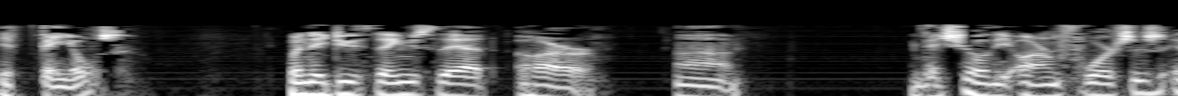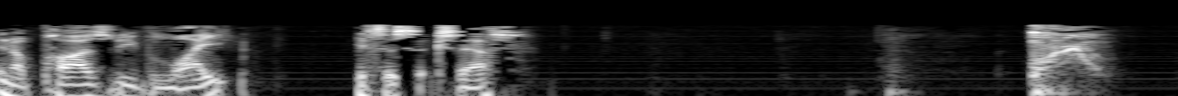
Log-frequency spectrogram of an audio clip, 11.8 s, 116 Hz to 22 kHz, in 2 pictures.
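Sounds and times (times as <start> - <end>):
speech: 0.2 - 0.8, 1.4 - 3.8, 4.6 - 8.6, 11.0 - 11.4
person coughing: 10.3 - 11.6.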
